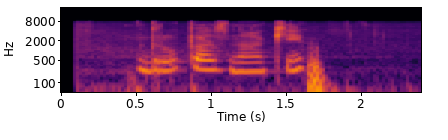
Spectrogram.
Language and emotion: Russian, neutral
